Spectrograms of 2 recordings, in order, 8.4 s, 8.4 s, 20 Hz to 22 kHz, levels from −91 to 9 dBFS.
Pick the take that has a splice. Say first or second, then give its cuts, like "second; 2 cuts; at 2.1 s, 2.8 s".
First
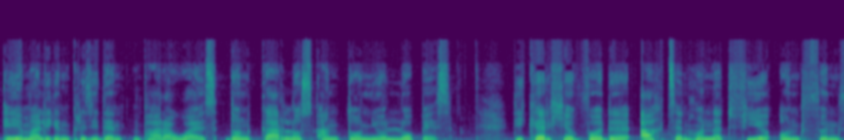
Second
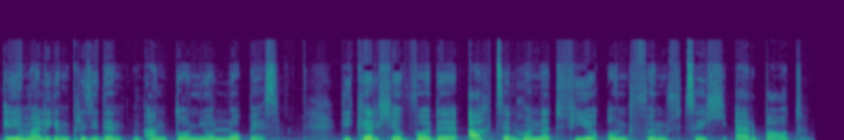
second; 1 cut; at 1.4 s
